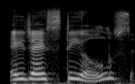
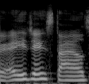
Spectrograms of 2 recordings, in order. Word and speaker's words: AJ Styles: win um next up we've got finn baloo aj steels and liv morgan okay it's gonna be some mark saying you said the name wrong so i did it on purpose i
